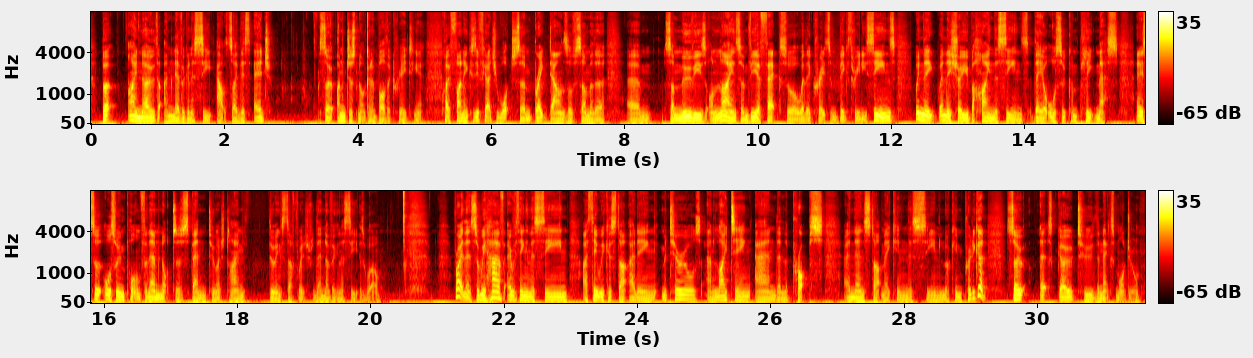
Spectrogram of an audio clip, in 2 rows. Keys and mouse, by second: 0.0 middle click, 2.6 middle click, 3.0 shift+middle drag, 3.5 click, 5.2 shift+middle click, 20.4 middle click, 20.9-23.0 middle drag.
